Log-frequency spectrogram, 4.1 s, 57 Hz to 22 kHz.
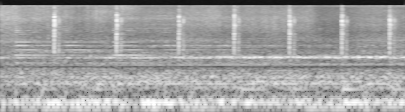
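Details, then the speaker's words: Kroak diesel heater for a camping-car, tested outdoors with the temperature set to about 15–16°C: sharp light ticks about every half second from the dosing pump over a soft exhaust rumble; normal start-up, pump noise reasonable. "la pompe qui fait un petit bruit mais c'est raisonnable quand même raisonnable je pense que dans la soute on l'entendra pas trop"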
